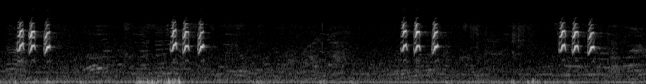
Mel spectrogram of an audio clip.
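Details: Young yellow-vented bulbul calling for its parent with quick triplets of sharp, high chirps, four clusters spaced unevenly, against a soft low background hum.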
